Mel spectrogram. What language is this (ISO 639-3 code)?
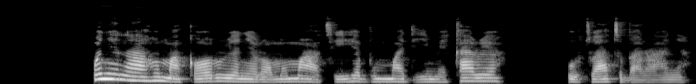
ibo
